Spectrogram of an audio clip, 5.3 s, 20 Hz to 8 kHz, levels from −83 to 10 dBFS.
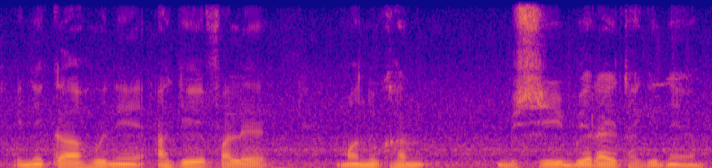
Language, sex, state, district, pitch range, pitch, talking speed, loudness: Nagamese, male, Nagaland, Dimapur, 80-95 Hz, 80 Hz, 100 wpm, -18 LUFS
